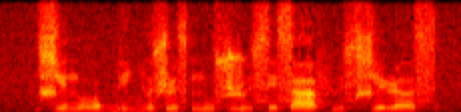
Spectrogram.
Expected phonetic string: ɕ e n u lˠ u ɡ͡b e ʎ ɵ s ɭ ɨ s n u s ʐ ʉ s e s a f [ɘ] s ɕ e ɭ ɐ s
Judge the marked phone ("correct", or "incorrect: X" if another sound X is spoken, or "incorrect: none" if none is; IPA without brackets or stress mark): incorrect: ʉ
